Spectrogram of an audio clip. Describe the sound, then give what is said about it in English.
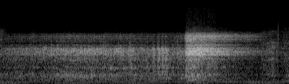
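A sightseeing tour bus in Beverly Hills rumbles and hisses steadily as it comes to a stop to let a passenger off, then a loud burst of air-brake hiss bursts out near the end before the idling engine settles again. No one speaks. “Uh, stop the bus.”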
